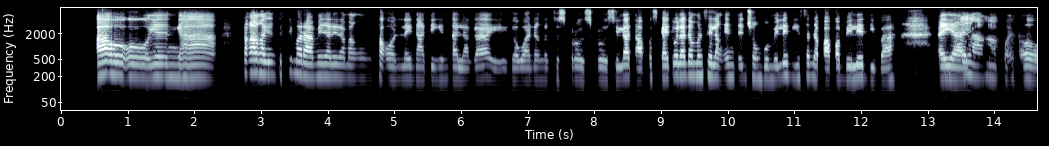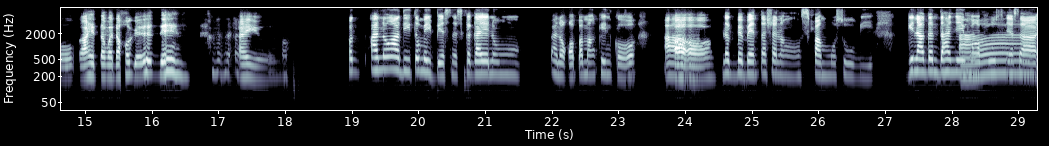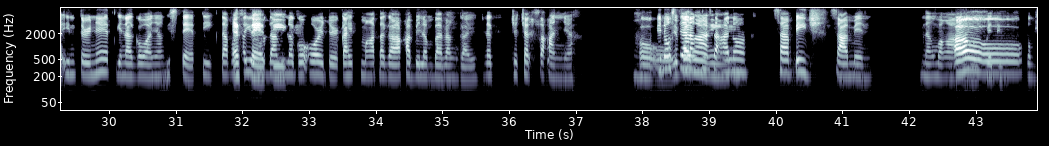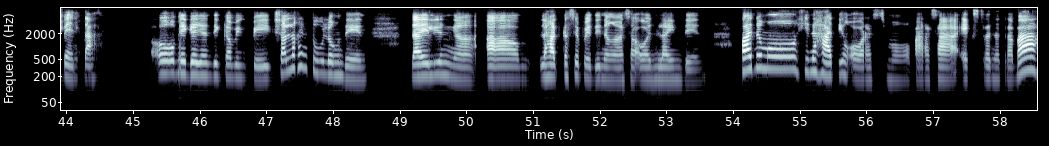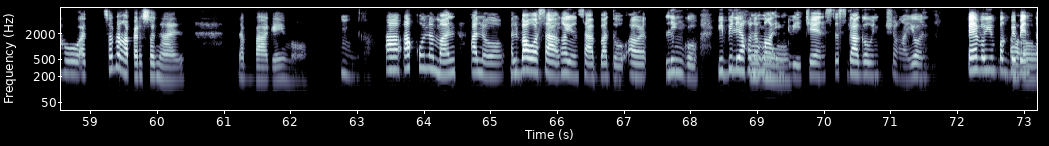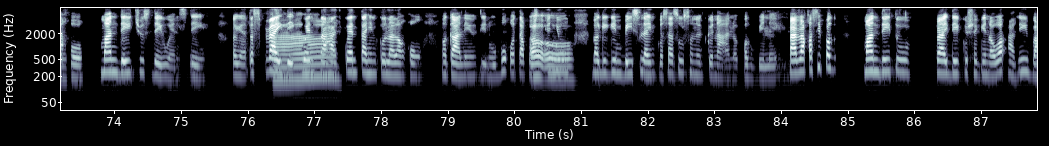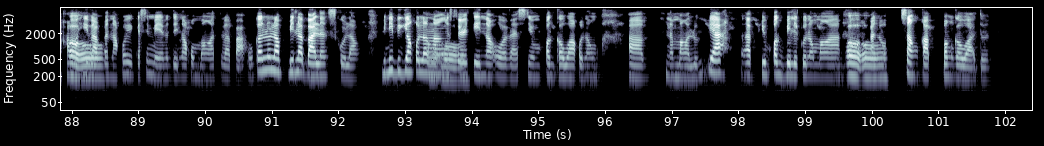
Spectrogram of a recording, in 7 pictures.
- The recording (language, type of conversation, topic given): Filipino, unstructured, Ano ang mga paborito mong paraan para kumita ng dagdag na pera?
- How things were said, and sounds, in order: other background noise; laughing while speaking: "gano'n din"; chuckle; blowing; blowing; other noise; in Japanese: "musubi"; drawn out: "Ah"; cough; drawn out: "trabaho"; tapping; drawn out: "Ah"; other animal sound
